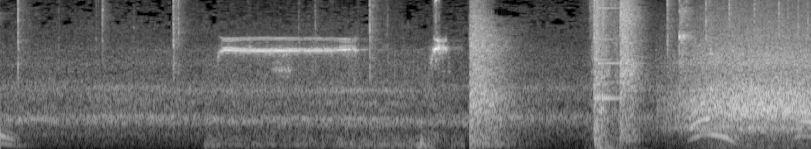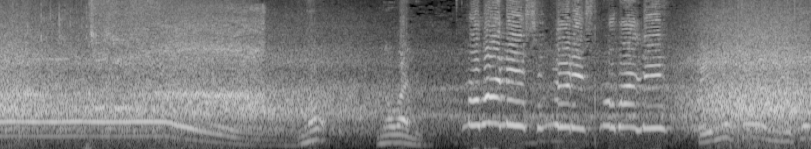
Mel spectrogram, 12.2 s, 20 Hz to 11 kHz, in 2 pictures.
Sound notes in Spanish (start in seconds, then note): 1.5 Suena silbato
